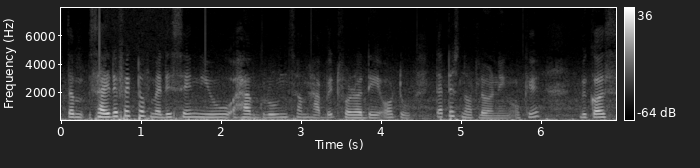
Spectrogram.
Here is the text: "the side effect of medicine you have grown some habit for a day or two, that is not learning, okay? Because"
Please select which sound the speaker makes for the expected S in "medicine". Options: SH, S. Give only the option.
S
